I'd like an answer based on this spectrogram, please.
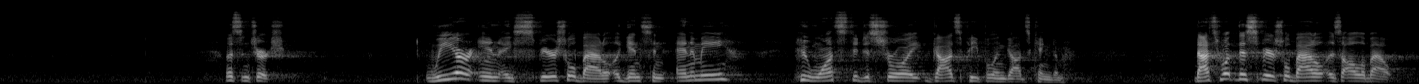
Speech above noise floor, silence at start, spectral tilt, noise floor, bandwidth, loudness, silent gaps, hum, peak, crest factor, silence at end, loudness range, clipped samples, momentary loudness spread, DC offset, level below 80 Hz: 36 dB; 2.25 s; -3 dB/octave; -67 dBFS; 14.5 kHz; -31 LUFS; none; none; -8 dBFS; 26 dB; 0.2 s; 10 LU; under 0.1%; 13 LU; under 0.1%; -88 dBFS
